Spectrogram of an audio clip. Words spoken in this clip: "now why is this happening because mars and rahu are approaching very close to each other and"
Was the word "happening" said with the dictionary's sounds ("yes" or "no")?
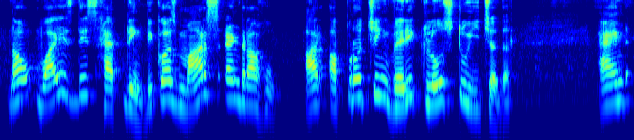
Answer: yes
